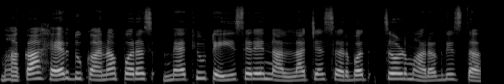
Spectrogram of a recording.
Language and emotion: Goan Konkani, neutral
